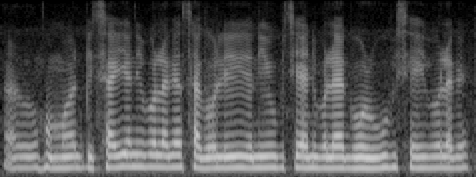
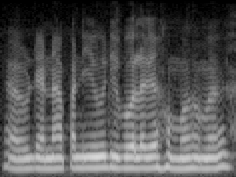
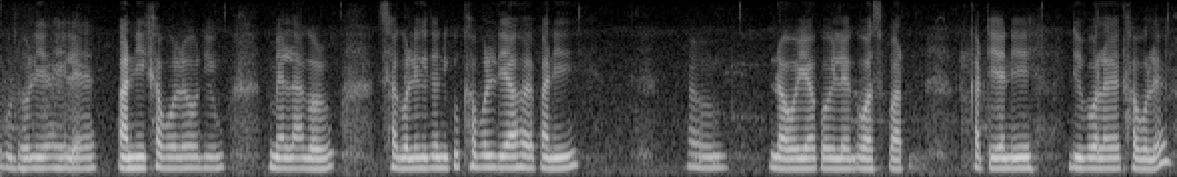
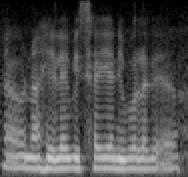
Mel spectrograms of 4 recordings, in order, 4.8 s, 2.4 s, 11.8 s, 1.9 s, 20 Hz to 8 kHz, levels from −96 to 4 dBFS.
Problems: background sounds at intervals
